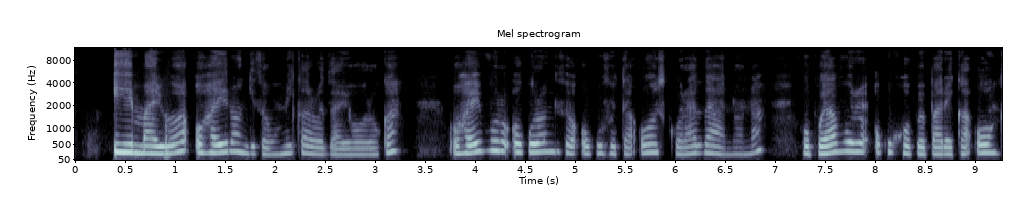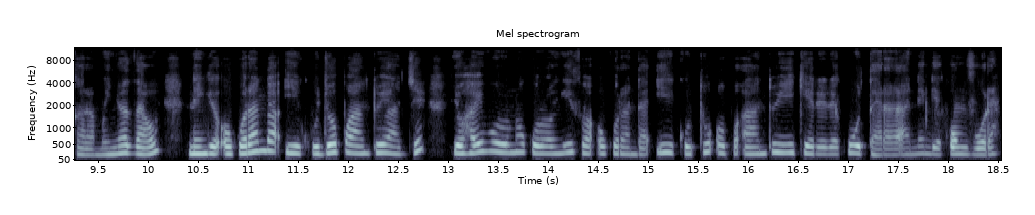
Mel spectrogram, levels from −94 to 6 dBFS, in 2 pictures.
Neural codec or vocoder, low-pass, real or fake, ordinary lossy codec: none; 10.8 kHz; real; Opus, 24 kbps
